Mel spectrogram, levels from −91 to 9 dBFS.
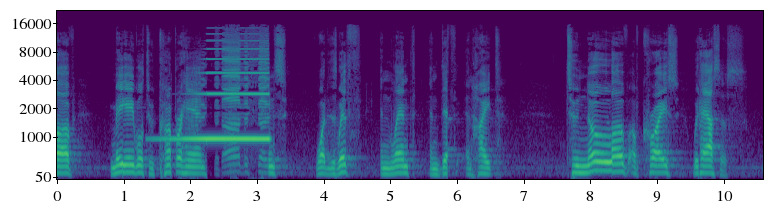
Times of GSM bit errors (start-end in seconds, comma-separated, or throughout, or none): none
